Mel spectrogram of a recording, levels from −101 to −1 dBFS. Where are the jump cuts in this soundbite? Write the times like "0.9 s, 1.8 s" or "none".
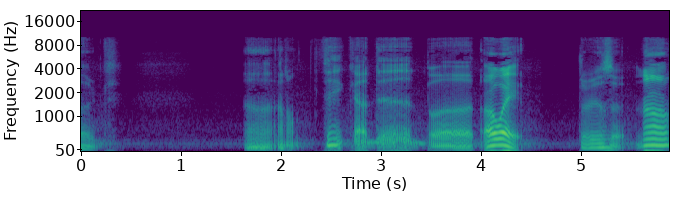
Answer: none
